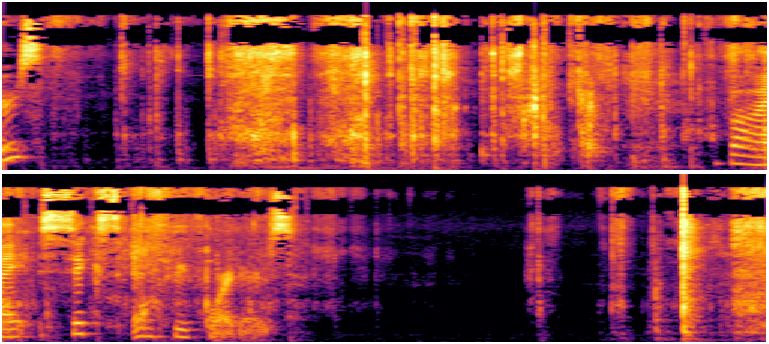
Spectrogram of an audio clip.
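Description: A paper trimmer blade slides along, slicing through paper.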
